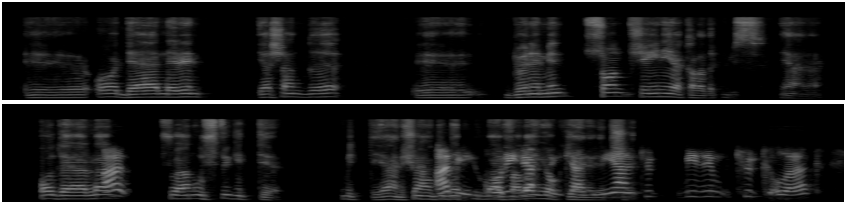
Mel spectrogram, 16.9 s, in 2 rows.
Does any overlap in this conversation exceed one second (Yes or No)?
Yes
